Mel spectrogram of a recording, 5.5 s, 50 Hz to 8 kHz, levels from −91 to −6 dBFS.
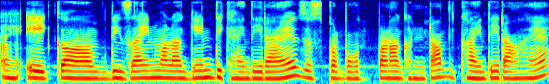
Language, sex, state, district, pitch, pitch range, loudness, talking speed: Hindi, female, Bihar, Vaishali, 200 Hz, 190-205 Hz, -17 LUFS, 195 wpm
